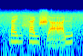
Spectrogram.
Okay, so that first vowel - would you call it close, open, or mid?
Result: open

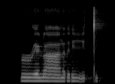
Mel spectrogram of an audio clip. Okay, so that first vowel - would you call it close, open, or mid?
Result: mid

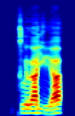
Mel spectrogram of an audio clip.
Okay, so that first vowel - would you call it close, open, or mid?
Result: close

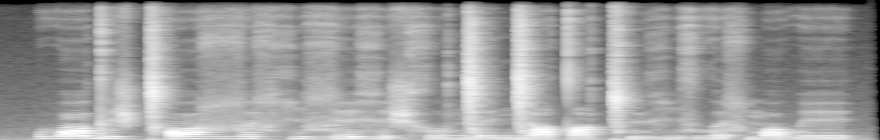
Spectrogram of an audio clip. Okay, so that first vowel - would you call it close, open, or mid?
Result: open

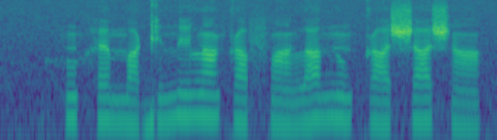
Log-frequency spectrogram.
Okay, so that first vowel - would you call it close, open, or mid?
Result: close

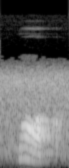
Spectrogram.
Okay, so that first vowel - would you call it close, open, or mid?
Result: mid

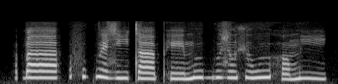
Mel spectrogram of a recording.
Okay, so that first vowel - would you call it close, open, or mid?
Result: open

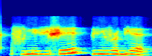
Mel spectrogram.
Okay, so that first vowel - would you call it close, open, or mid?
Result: mid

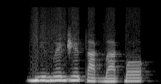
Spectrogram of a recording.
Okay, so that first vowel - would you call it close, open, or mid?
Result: close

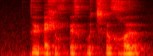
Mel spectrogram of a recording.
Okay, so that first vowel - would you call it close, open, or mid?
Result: close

